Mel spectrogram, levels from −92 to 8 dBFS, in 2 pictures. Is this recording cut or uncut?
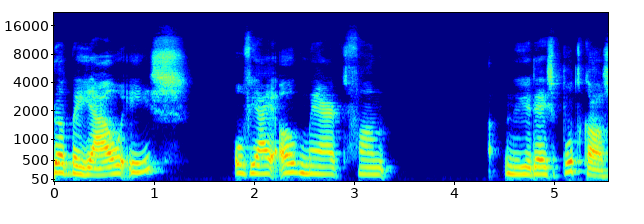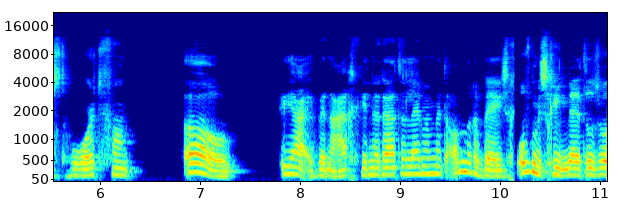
cut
